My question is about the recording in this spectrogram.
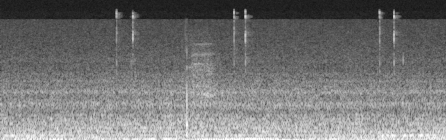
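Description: Near silence, with faint computer mouse clicks coming in quick pairs about three times.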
